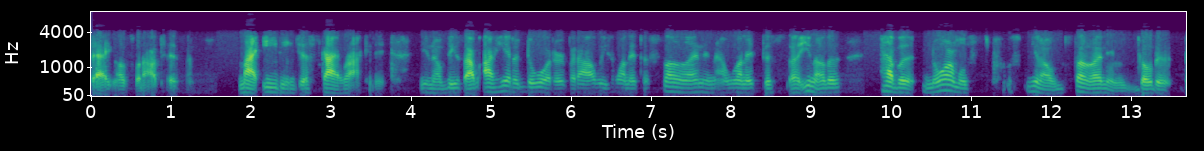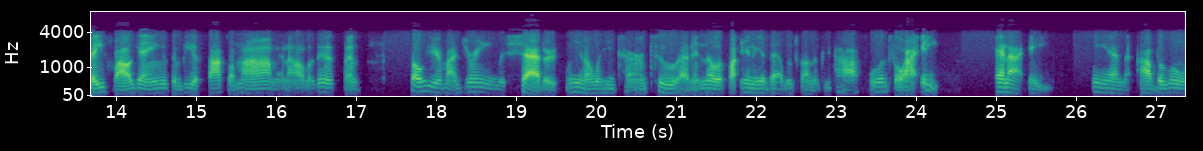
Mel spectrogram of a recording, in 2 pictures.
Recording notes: qualification from the 100 Pounders Phone Meeting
